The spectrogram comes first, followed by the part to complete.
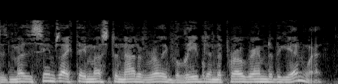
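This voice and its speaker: A man's somewhat breathy voice sits in the middle of his pitch range. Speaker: radio host. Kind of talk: radio interview.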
